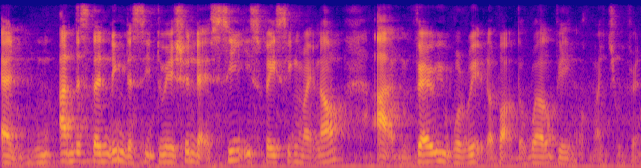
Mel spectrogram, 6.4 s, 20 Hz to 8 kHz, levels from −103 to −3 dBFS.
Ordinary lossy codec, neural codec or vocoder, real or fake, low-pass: none; codec, 16 kHz, 8 kbps, FunCodec, trained on LibriTTS, 25 frames a second; fake; 7.2 kHz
